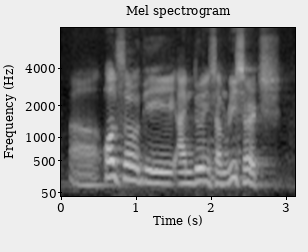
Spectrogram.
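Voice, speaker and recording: A man speaks in a fairly high pitch with lively intonation. The recording carries audible room echo. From Philippines, Laguna. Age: 70s. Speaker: professor. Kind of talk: speech to an audience. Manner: halting.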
